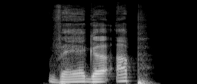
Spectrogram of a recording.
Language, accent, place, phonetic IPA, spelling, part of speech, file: German, Germany, Berlin, [ˌvɛːɡə ˈap], wäge ab, verb, De-wäge ab.ogg
- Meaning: inflection of abwägen: 1. first-person singular present 2. first/third-person singular subjunctive I 3. singular imperative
